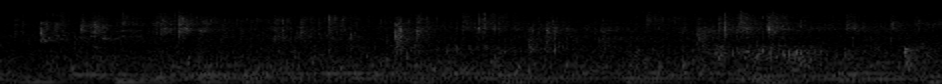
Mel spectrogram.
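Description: Natural spring water runs steadily at a pure freshwater source in Goiás, Brazil, a continuous close splashing flow that holds evenly throughout with no speech.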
